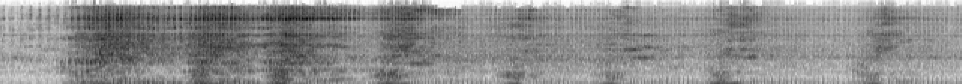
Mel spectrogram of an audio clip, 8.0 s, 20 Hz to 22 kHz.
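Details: Honda CD 70 single-cylinder bike blipping about once a second, each rev carrying a dry tappet clatter over the exhaust; noise appears once the engine warms slightly, tappets repeatedly set but noise persisted; loose/worn tappet clearance.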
